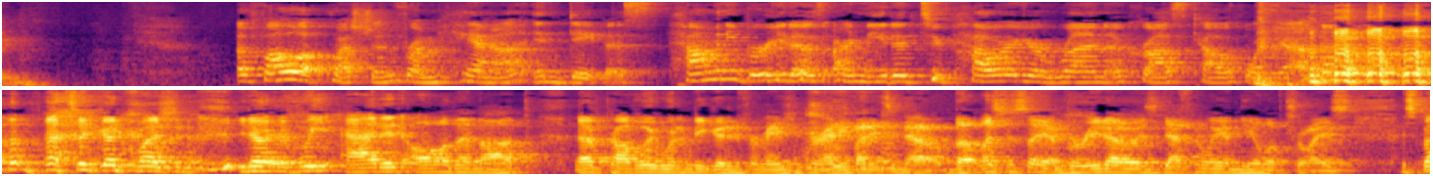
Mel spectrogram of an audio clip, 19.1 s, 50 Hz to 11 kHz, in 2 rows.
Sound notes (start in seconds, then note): 8.3 laughter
